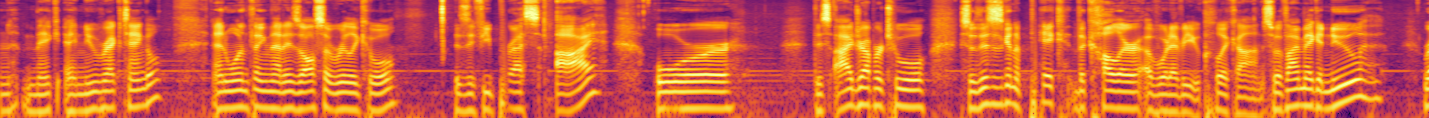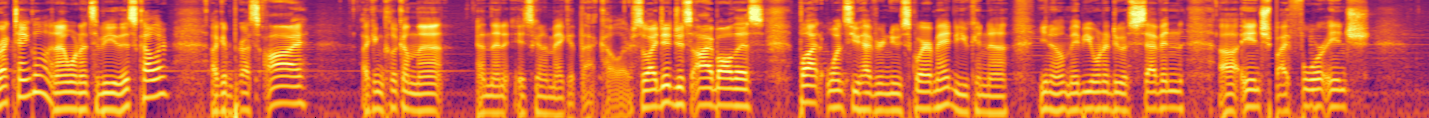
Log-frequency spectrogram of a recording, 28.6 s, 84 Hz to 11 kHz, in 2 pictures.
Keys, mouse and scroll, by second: 6.5-7.8 drag, 16.2-17.4 drag, 17.9 click, 19.3 click, 20.6 click.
